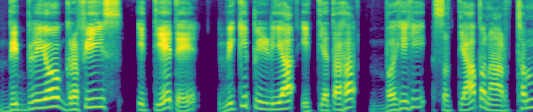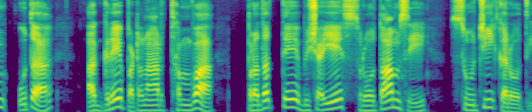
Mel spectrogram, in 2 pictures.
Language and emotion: Sanskrit, neutral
